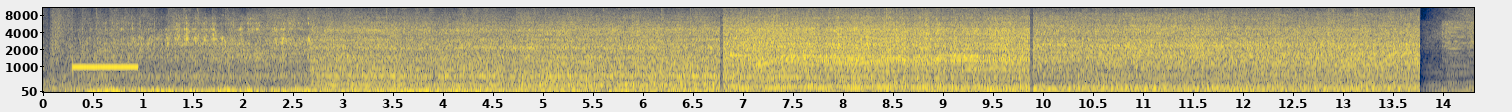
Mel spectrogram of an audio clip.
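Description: Engine of a walk-behind two-wheel tractor running steadily under load while driving a front-mounted mower through brush, its hum shifting in pitch a few times. A short high beep sounds about half a second in, and the engine sound cuts off abruptly near the end.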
